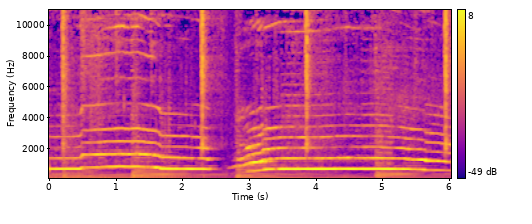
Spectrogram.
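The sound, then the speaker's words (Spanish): A Basenji dog, a breed that does not bark, lets out long, wavering yodel-like howls, the pitch sliding up and down in sustained, warbling tones, with no talking. “Hay una raza, que es la Basenji, que en vez de ladrar, emite un aullido parecido al canto tirolés.”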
